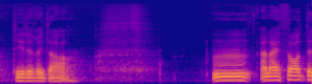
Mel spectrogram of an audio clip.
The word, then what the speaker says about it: didgeridoo: And Didgeridoo, that's how you pronounce it. Didgeridoo. Didgeridoo.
